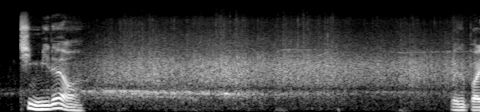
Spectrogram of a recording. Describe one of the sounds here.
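A large crowd cheers and applauds in a big hall.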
